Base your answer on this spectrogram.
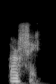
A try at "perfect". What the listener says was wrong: Okay, very nice.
